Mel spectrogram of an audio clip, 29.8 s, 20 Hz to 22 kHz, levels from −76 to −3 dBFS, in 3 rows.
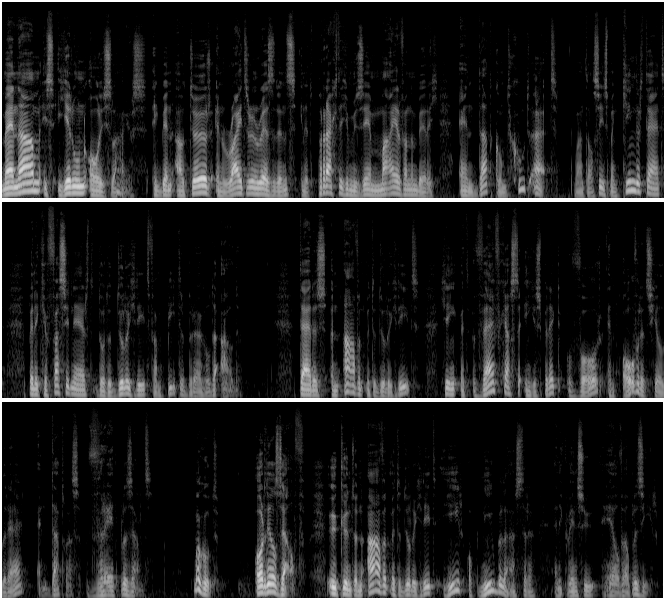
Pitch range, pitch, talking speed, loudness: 85-120 Hz, 100 Hz, 175 wpm, -29 LUFS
